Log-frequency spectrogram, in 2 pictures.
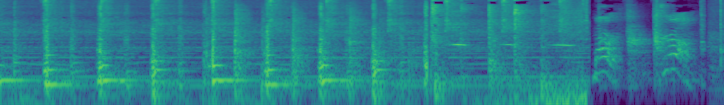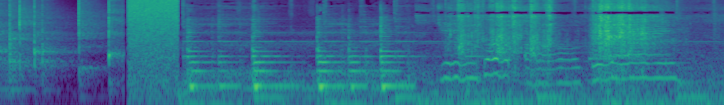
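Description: Homemade music: a row of tuned tubes struck with paddles, giving a steady beat of pitched hits about twice a second. After about six seconds it gives way to other homemade instruments over a backing song, with some singing near the end.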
